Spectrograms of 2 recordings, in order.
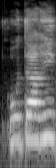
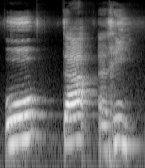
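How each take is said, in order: First: Said in the usual way. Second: "Otarie" slow and firm, three beats, o-ta-rie; split into syllables. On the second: Shown as a demonstration. Teacher counting syllables for the class, "Otarie" syllable by syllable. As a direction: say "Otarie" slowly, separating each syllable. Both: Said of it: "combien de syllabes?".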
